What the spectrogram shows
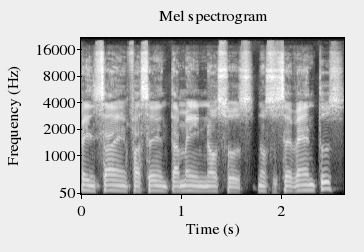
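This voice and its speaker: Recorded dry and close with no echo, a man with a non-native accent speaks at a fairly slow pace. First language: not Portuguese (speaking Portuguese). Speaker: telecom industry representative. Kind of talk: panel discussion. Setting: conference stage with audience. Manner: halting.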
